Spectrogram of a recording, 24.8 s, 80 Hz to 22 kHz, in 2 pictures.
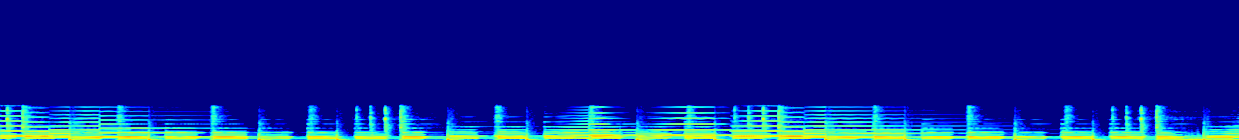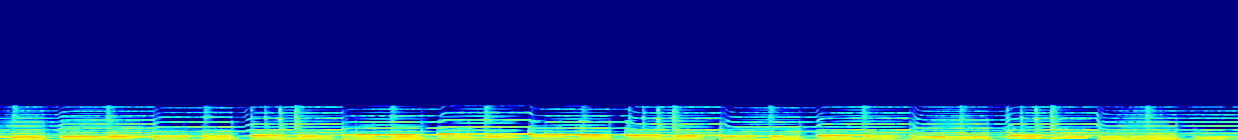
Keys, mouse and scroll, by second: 0.3 click, 0.4 click, 2.5 click, 2.6 click, 6.7 click, 6.8 click, 9.7 click, 9.9 click, 10.9 click, 10.9 click, 11.3 right click, 11.5 right click, 12.1 click, 13.8 p, 15.2 click, 17.4 click, 19.7 click, 22.5 l, 23.7 i, 23.9 click.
